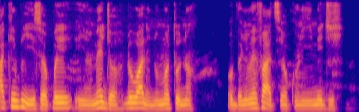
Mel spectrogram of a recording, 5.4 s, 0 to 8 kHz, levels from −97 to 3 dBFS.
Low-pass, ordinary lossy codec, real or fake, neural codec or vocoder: 7.2 kHz; none; real; none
